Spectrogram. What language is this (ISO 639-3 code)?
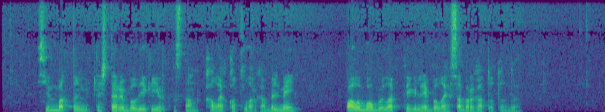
bak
